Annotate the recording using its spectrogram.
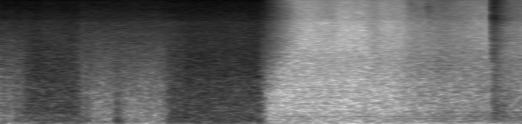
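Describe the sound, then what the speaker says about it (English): Two hissing bursts from an aerosol spray can onto a thread on a motorcycle rear shock, the second longer, then quiet with a faint click. "Actually, let me spray this thread."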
